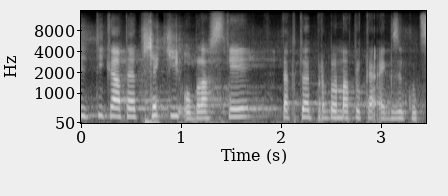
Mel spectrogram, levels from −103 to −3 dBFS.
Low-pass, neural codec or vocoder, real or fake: 14.4 kHz; codec, 32 kHz, 1.9 kbps, SNAC; fake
